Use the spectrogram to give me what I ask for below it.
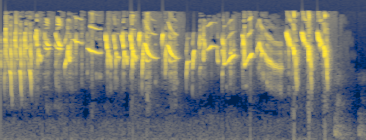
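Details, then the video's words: Dense, fast goldfinch song from Carduelis caniceps, used to encourage birds to sing loudly: tumbling twitters and liquid descending whistles in quick series, fading into a couple of low soft notes at the end. "Goldfinch song Best for training"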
